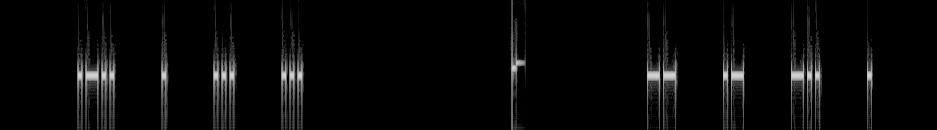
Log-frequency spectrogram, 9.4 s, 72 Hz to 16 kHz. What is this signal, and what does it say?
Morse code, heard as a keyed tone, about 30 wpm, spaced as for 14 wpm, 700 Hz. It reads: LESS MADE
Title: 4x Character Spacing - Top 500 Words - 30wpm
